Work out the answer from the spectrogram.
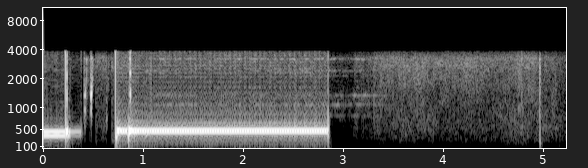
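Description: A telephone tone plays while a bank call is transferred to quality control. A couple of short beeps lead into a loud, steady low tone lasting about two seconds, then silence with one faint click near the end.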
